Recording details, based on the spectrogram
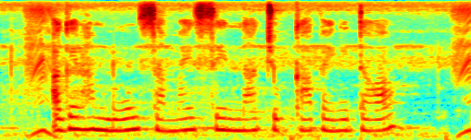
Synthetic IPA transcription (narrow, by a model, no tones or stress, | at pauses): ɐɡəɾɦɐmloːnsɐməjsenɐt͡ʃʊkːapɛːnit̪ʰaː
